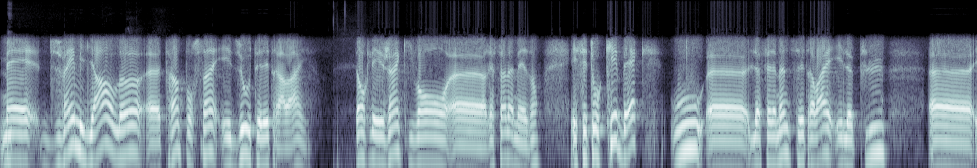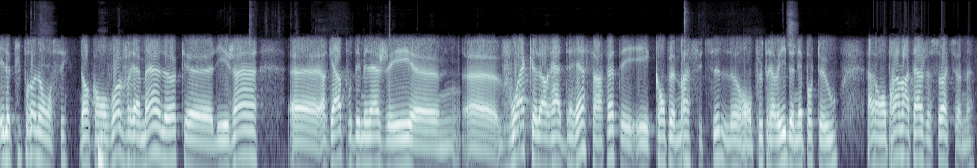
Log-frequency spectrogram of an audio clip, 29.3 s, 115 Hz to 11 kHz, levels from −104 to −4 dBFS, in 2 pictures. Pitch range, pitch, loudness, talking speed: 120-155 Hz, 135 Hz, -17 LUFS, 160 wpm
